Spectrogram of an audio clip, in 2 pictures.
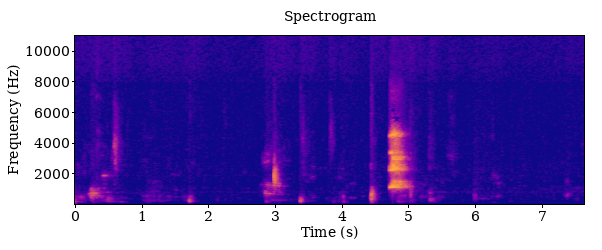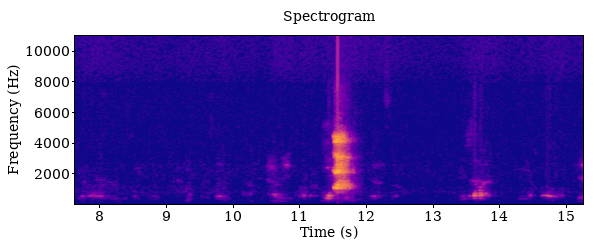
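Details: Blenheim Cavalier King Charles Spaniel puppies from a litter of five born at New Year, kept indoors in a home puppy pen; two sharp, high yaps about seven seconds apart, with faint scattered whimpers and small room noises between.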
